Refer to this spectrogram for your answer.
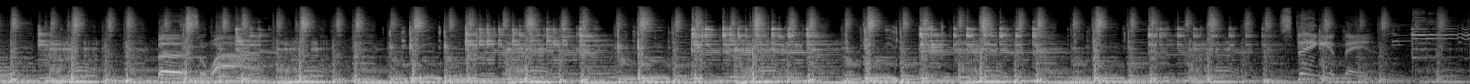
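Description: A loud, steady blues rock song with a driving beat, twangy guitar lines and a sung melody, playing continuously and close up before easing slightly at the end.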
